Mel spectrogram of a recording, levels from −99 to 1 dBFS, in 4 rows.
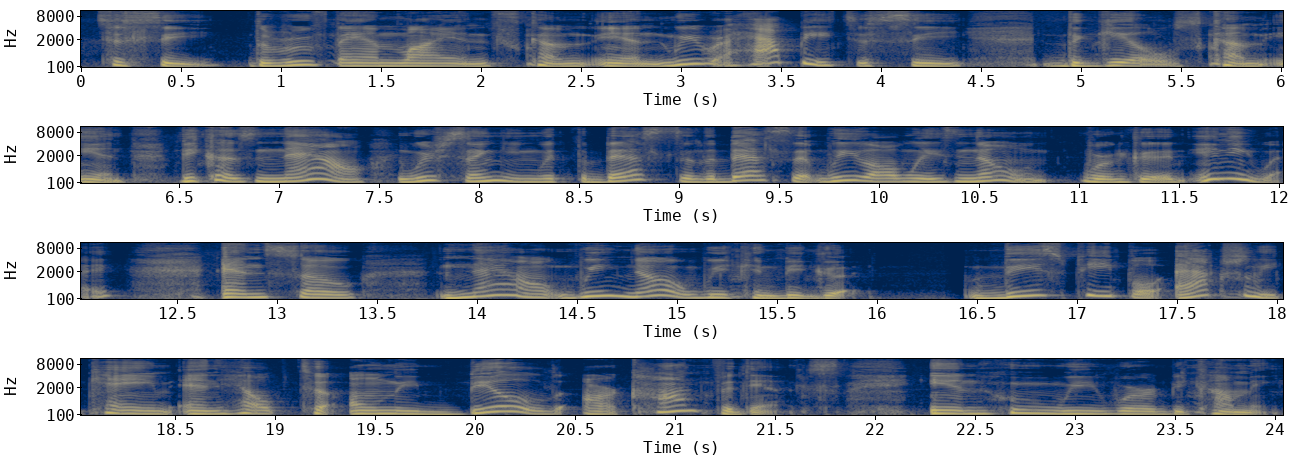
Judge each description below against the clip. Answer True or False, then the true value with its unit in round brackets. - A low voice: False (180 Hz)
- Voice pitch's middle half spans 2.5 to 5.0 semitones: False (5.6 semitones)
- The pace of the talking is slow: False (145 wpm)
